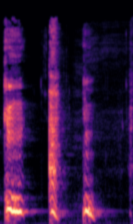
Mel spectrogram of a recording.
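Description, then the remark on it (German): A voice imitates a woman clearing her throat: three short, rough, voiced bursts in quick succession, fairly loud, with brief silences between them. “räusperte sich immer so.”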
